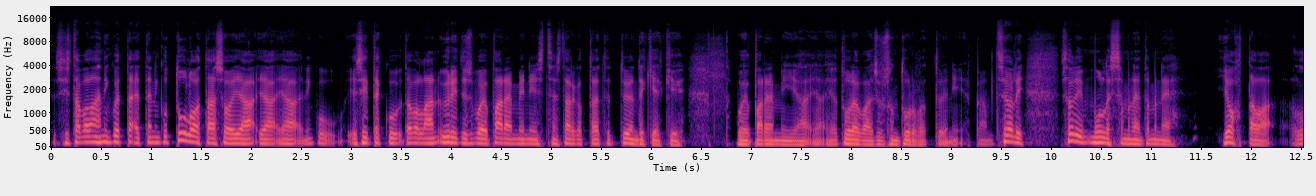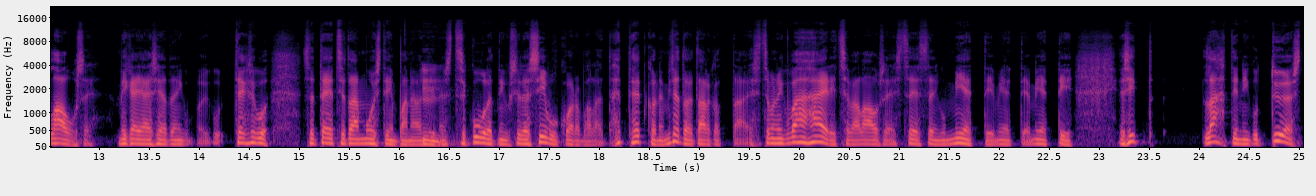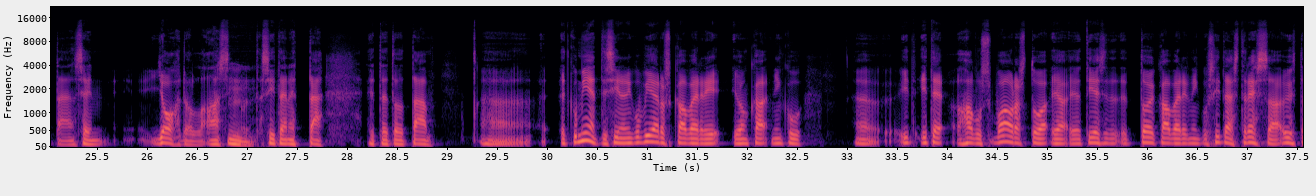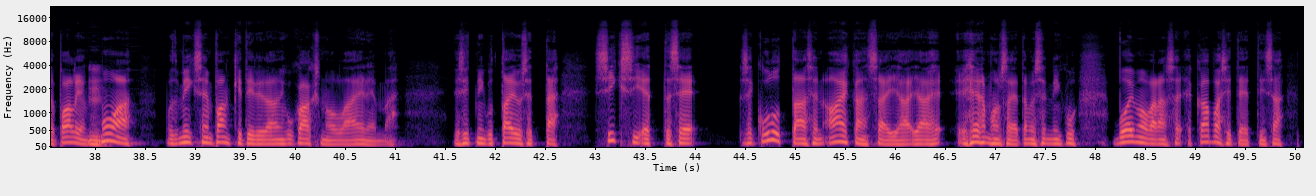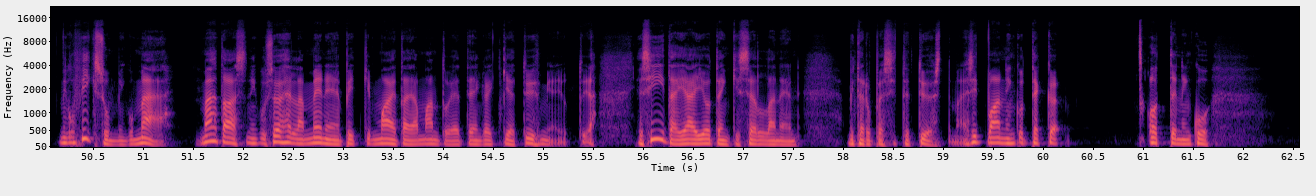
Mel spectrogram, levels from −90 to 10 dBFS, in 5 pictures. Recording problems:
none

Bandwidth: 15 kHz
